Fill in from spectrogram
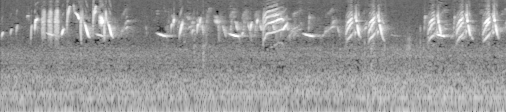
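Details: European goldfinch singing in the encarte style: a lively, nearly continuous twitter of ringing chirps, buzzy drawn notes and quick trills, rising and falling in loudness over a faint hum.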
